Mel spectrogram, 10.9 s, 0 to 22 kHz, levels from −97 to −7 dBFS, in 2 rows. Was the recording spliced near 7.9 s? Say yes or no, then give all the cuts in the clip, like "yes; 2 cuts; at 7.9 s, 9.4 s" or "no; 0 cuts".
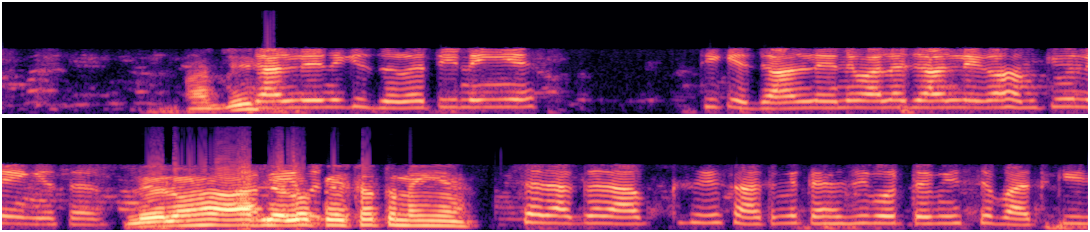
yes; 1 cut; at 7.9 s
